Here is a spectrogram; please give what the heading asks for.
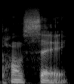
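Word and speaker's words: Pensées: reading from blae Pascal's I think it's pronounced Pon I don't speak French but I think that's how it's said um and that means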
